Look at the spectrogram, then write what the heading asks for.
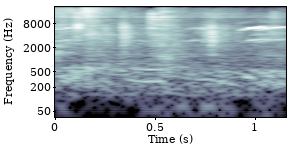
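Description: Pigeons cooing close by in a loft after a young-bird derby race, soft throaty coos rising over a quiet, steady background.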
